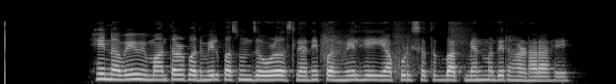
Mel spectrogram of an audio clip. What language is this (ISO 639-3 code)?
mar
